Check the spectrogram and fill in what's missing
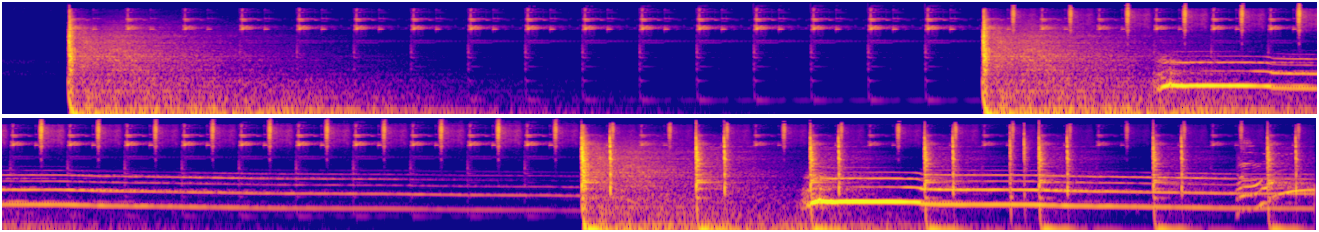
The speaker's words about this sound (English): The howling of wolves had continued to grow closer throughout the day, as the small party of companions discussed their options just outside the circle of stones.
